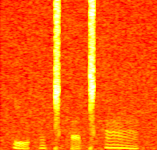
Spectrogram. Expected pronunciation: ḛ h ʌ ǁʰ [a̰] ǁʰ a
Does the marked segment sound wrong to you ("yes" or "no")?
no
